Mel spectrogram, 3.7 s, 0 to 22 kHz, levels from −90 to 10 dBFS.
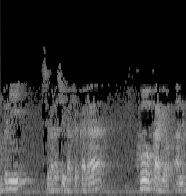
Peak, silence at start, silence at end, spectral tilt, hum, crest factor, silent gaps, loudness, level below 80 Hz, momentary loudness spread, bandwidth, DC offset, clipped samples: -6 dBFS; 0 s; 0 s; -4.5 dB/octave; none; 18 dB; none; -22 LUFS; -52 dBFS; 19 LU; 5.4 kHz; under 0.1%; under 0.1%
